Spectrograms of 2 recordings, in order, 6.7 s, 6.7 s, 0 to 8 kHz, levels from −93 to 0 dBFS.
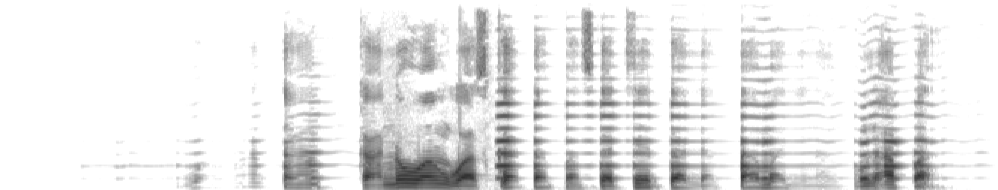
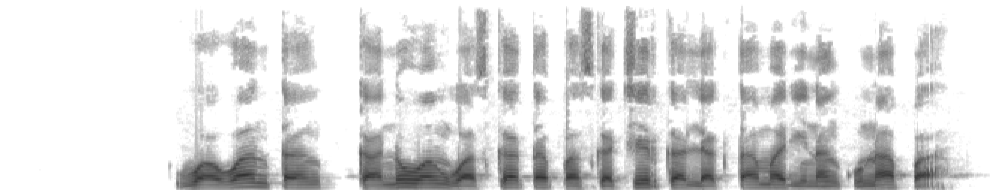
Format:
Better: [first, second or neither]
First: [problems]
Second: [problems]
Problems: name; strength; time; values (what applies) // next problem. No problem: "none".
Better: second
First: noise reduction (neural mask model RNNoise)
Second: none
